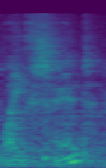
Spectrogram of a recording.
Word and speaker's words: Yves Head: And then there's Wives Head, which is spelled YVES Head. So if that's Welsh or what, but apparently it's pronounced Wife's Head.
